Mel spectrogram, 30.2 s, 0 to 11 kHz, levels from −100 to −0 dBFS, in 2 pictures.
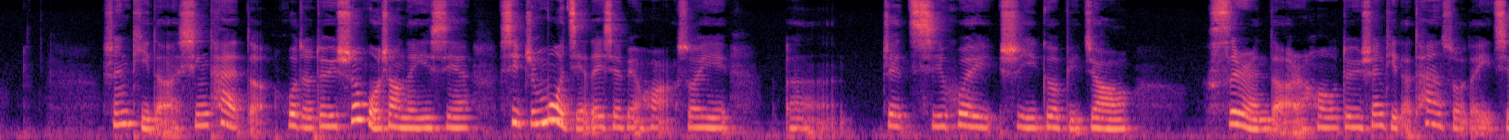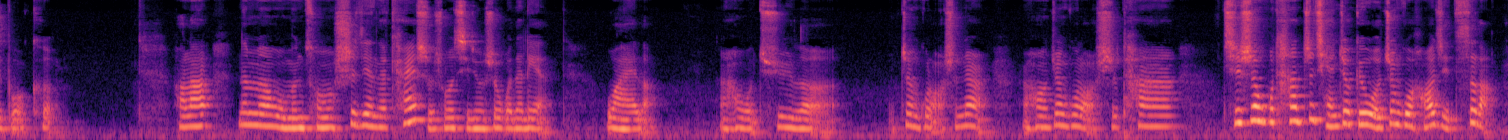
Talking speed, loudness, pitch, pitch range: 215 characters per minute, -28 LUFS, 220 Hz, 195-245 Hz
